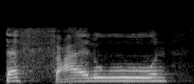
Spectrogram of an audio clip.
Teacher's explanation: لكن تفعلون نفس الفاء الساكنة همسها أوضح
